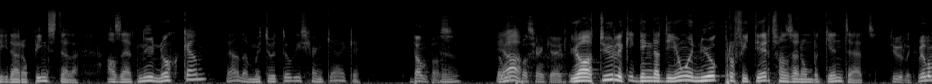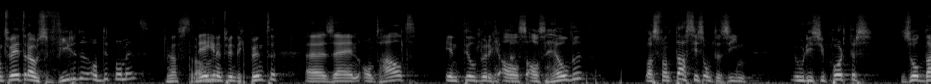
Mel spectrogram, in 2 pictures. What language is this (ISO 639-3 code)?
nld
